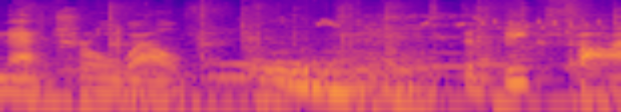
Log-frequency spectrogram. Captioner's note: lion grunts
